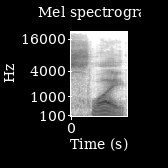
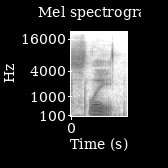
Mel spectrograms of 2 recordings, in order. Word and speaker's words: Sleight: Then it's Slight, not Slate. It is pronounced Sleight, but yeah, it doesn't matter.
